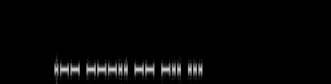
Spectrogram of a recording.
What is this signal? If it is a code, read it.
Morse code, heard as a keyed tone, about 46 wpm, 700 Hz. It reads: W8MDS
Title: USA Call Signs - 5 Characters - 3x Character Spacing - 45wpm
